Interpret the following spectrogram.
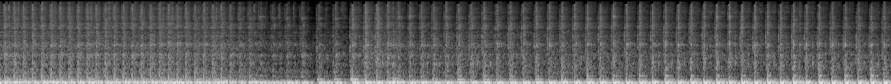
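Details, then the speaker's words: BMW R80 cafe racer twin after exhaust baffles were punched straight through with a pry bar. Loud, crisp beat and deep exhaust bark at a steady idle, running evenly. Normal running with a free-flowing, noisier exhaust. "okay so it is quite actually quite noisy but I like sounds like into a mimic so I think we're going to leave it like that for the time being"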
